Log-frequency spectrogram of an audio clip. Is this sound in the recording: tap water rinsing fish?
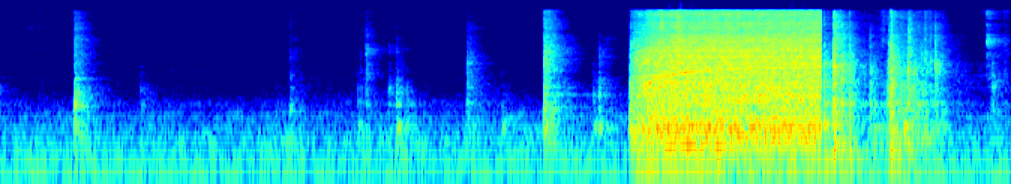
no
